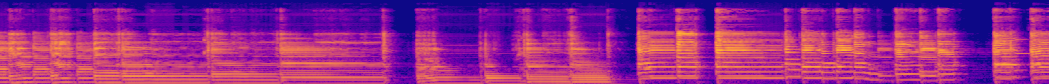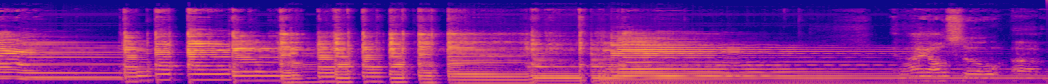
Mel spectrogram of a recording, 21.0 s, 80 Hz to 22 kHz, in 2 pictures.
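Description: Electric guitar played in a country style through a Fender Mustang GTX100 amplifier, with sustained chords and single-note lines carrying distortion, echo and chorus-like effects, loud and continuous throughout.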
